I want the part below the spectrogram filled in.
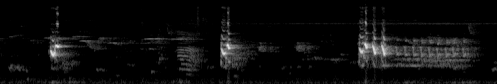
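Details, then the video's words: Female Yellow-vented Bulbul calling to a male: three bursts of bubbly, liquid notes about two seconds apart, the last running into a quick chattering trill. "trucukan betina memanggil jantan"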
